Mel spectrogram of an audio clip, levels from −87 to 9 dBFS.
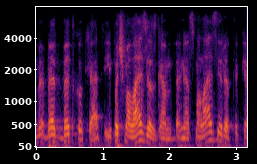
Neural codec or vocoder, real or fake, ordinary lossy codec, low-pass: none; real; Opus, 16 kbps; 7.2 kHz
